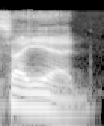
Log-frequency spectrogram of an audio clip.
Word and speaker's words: Syed: There's Saeed and Syed.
